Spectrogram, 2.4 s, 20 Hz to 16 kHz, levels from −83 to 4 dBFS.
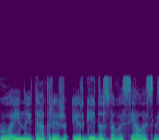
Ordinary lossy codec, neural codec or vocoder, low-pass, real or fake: MP3, 64 kbps; none; 7.2 kHz; real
